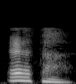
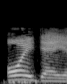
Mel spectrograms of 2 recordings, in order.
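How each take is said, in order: First: The word begins with an 'eh' sound. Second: The word begins with an 'oy' sound. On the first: This is how a Greek-reading expert says it. "But she says it's Edda" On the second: This is a rural, homespun way of saying it. "Oide is how I would say it because I'm like from the country"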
